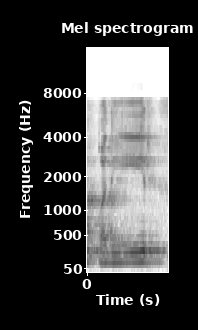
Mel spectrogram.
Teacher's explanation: دال کو باریک پڑھیں گے، لمبا کریں گے، را باریک پڑھیں گے وقفاً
